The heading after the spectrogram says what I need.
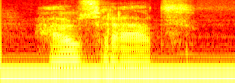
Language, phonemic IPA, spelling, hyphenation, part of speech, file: Dutch, /ˈɦœy̯s.raːt/, huisraad, huis‧raad, noun, Nl-huisraad.ogg
- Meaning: a collective term used to refer to all furniture, appliances and other housewares in a household (except for grocery items); household items, household goods, household inventory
